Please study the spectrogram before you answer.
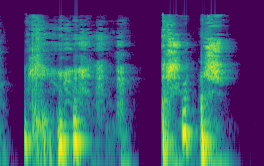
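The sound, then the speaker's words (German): A smoker's cough comes in two bouts of harsh, rapid hacking bursts with a brief pause between them, loud and close with no talking. “Oh, ich hab noch mal einen Raucherhusten.”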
